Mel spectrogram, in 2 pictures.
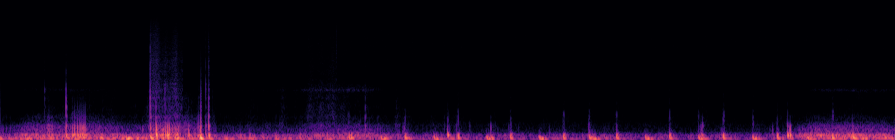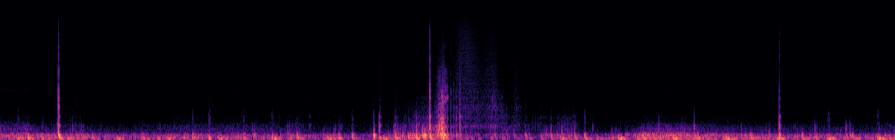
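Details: Young woman auscultated with a real stethoscope over the right lung: soft, low breath sounds rising and falling slowly, with handling clicks; normal breath sounds.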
